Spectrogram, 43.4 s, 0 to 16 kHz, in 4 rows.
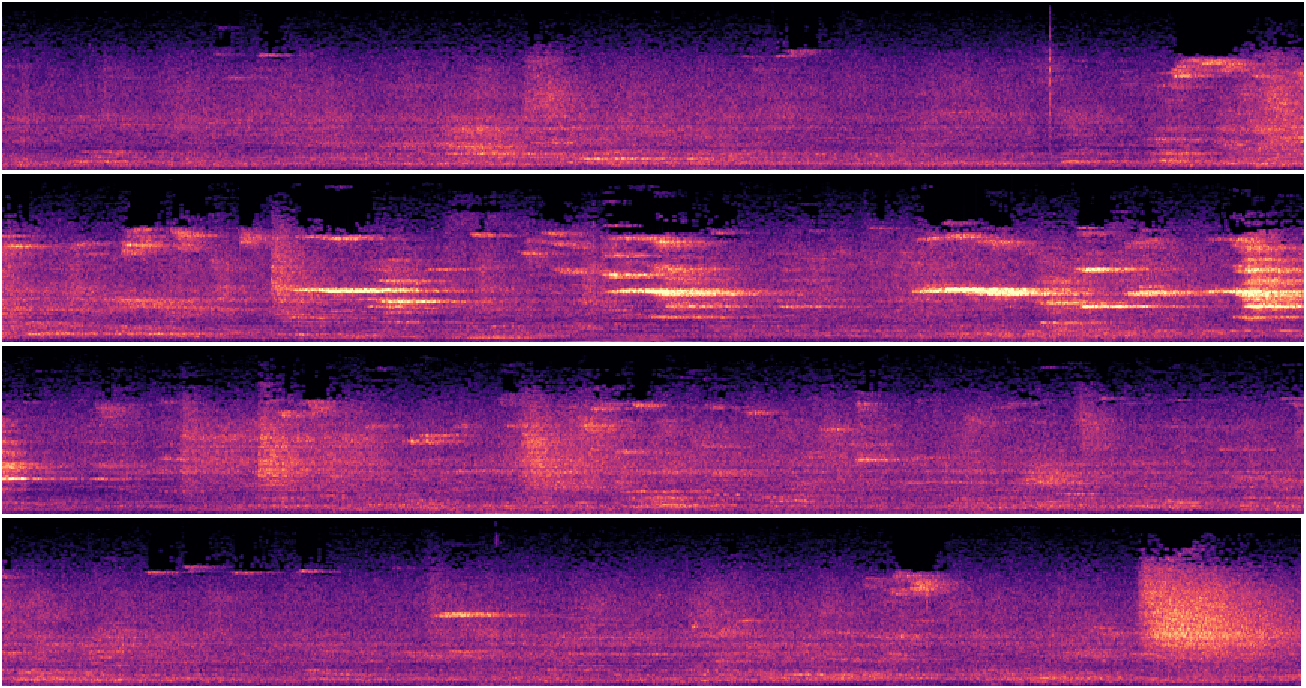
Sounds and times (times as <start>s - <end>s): Truck: 0.0s - 43.3s.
